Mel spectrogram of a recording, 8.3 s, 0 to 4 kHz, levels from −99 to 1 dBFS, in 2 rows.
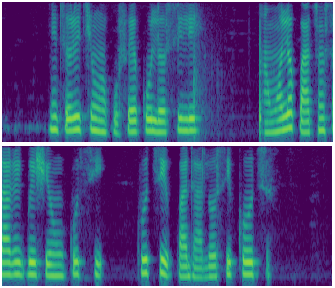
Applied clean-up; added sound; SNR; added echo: neural mask model RNNoise.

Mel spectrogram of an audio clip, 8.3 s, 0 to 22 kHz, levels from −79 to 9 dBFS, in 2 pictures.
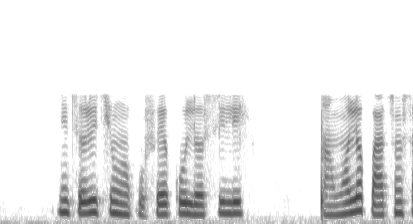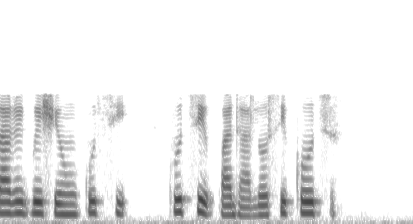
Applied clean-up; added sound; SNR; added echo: neural diffusion model UNIVERSE++.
